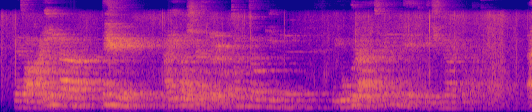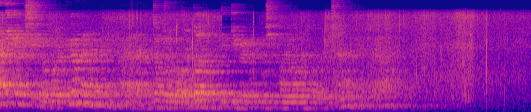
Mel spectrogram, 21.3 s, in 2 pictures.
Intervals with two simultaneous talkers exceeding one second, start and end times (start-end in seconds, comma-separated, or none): 3.2-4.6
